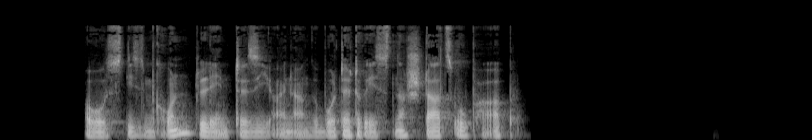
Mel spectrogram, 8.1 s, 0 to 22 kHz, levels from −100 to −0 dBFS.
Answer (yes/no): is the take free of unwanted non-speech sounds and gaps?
yes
